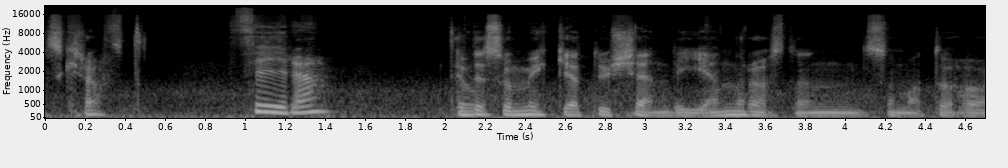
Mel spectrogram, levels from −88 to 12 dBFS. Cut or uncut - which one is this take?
cut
